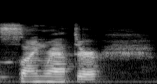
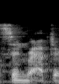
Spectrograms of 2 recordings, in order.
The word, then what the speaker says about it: Sinraptor: pronunciation for this and some people call it sign raptor but i like to call it sin raptor because i think it's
